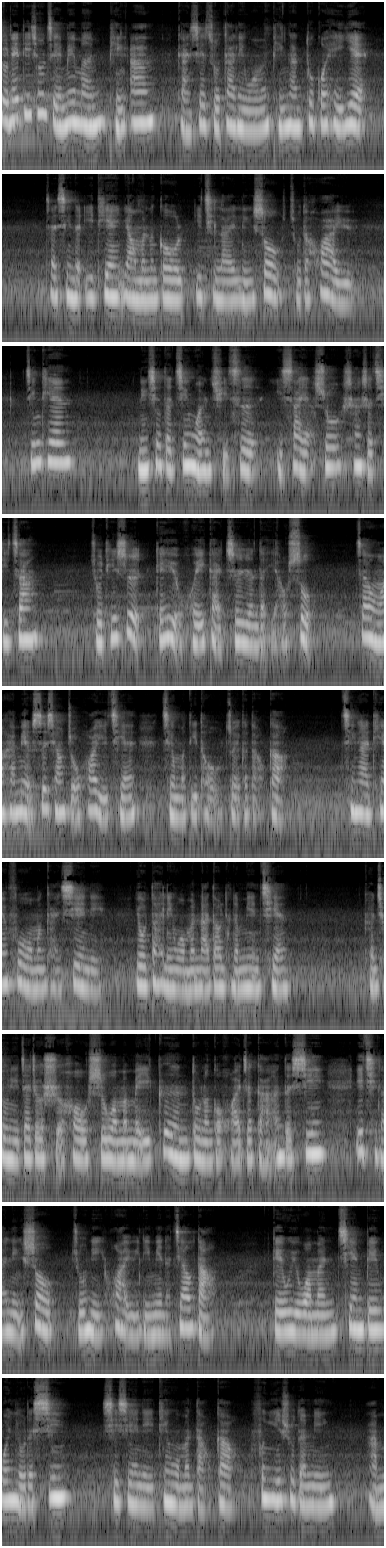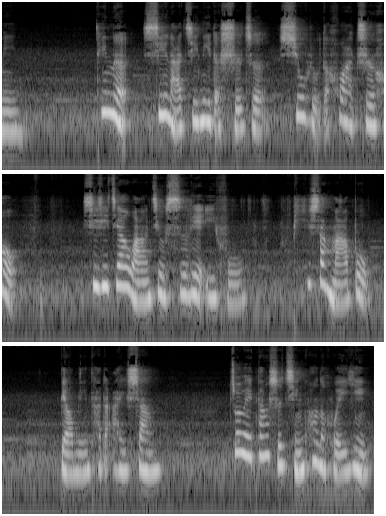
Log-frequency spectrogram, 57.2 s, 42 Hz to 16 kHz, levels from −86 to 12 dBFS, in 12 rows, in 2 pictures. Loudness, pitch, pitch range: -18 LUFS, 200 Hz, 185-230 Hz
